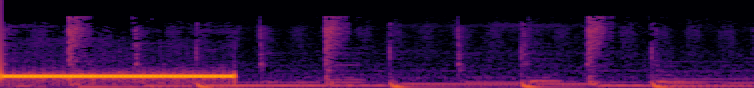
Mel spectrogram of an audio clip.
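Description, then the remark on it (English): An outgoing phone call rings unanswered: a loud, steady ringback tone lasts about a second, then cuts off, leaving quieter, shifting electronic tones and faint clicks on the line. “Answer the phone.”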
